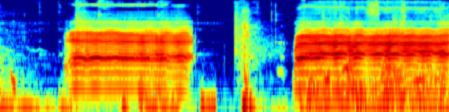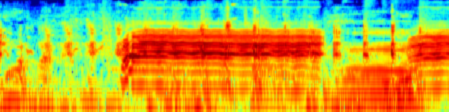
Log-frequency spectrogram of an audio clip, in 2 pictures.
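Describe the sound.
A human voice imitates a sheep, giving three long, wavering bleats one after another, loud, with short breaks between them.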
